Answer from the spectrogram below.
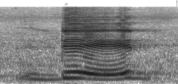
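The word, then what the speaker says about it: dead: তারপর বলছে ডেড it shed like bad নট বিড। অর্থাৎ এই যে ডেড শব্দটা এটা উচ্চারণ হয় হচ্ছে বেডের মত কিন্তু বিডের মত না।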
